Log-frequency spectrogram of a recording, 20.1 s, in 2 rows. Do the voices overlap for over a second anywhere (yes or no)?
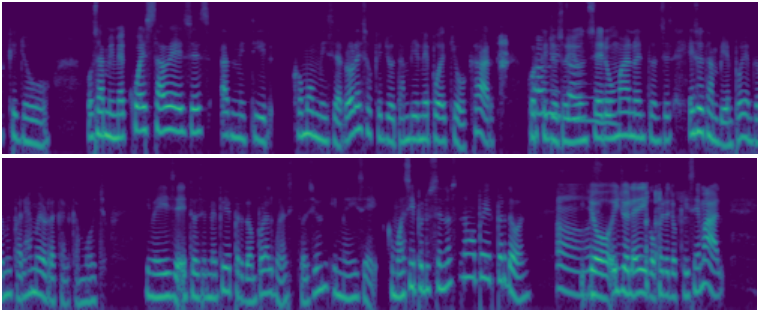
yes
